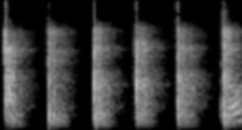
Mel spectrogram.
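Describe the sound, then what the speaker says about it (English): Six sharp, evenly spaced claps ring out close and clear, each a crisp hand strike with a short decay and quiet gaps between. "Let's clap for that."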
